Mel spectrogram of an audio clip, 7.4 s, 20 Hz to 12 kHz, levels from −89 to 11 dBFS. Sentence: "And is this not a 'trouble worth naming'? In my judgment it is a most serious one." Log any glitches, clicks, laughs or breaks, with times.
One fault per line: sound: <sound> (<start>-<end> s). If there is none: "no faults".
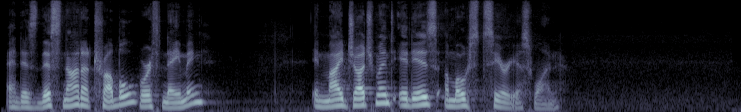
no faults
